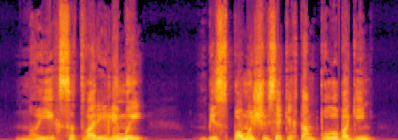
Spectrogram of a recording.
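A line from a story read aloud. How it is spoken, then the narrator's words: Barking. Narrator (Russian): рявкнул Майк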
